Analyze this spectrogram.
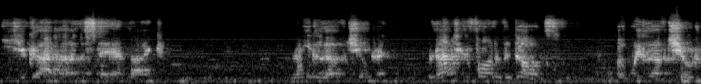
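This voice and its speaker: A man in a put-on character voice, moderate pace, with long, frequent pauses. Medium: read story.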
